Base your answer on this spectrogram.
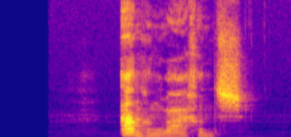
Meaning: plural of aanhangwagen
- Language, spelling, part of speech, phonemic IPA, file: Dutch, aanhangwagens, noun, /ˈanhɑŋˌwaɣə(n)s/, Nl-aanhangwagens.ogg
